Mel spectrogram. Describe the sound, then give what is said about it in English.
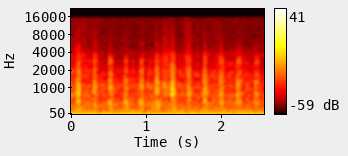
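A dog named Timbuktu, lying down and looking around, pants steadily in quick, rhythmic breaths, about four per second, fairly soft, with no voices. “And when my wife told me this, I looked over to where Timbuktu was laying, looking around and panting like he does.”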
